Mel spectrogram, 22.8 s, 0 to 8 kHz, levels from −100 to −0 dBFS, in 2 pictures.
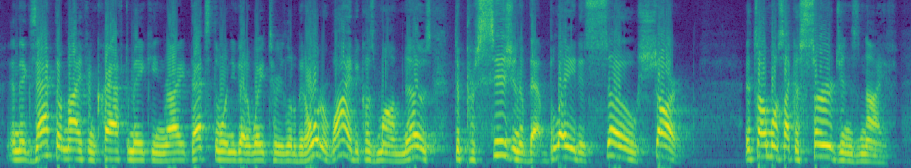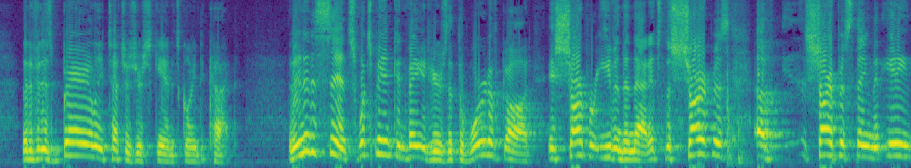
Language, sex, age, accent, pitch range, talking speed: English, male, 40-59, American, 135-180 Hz, 205 wpm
